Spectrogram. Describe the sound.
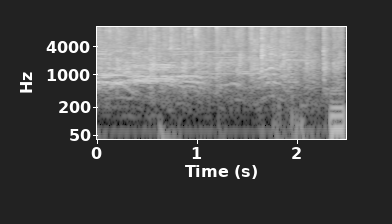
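Concert audience at The Red Room applauding a band after its set, with dense, steady clapping that stays loud throughout the short clip.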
